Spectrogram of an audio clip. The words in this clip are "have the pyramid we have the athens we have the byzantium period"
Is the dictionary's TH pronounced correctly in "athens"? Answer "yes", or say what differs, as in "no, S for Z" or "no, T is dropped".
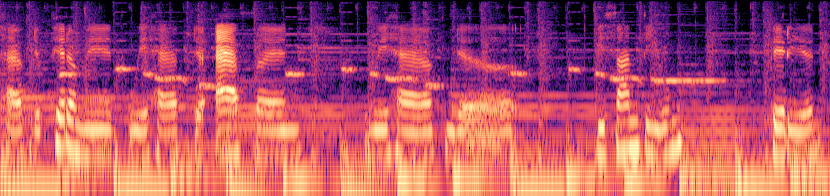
no, F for TH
